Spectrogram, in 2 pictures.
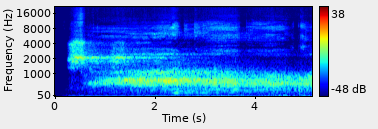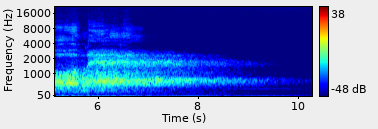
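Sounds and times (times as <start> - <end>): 
whisper in a room: 0.3 - 8.4.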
